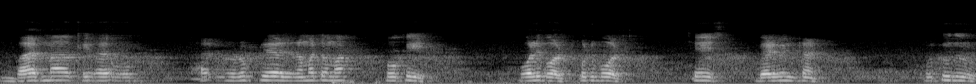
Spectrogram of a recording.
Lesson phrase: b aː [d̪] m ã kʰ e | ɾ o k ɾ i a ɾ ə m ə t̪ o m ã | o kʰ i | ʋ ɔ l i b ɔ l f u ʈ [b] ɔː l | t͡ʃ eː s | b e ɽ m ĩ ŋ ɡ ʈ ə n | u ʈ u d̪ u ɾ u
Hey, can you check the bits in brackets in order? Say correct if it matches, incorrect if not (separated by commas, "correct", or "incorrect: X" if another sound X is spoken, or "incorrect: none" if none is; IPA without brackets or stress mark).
correct, correct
